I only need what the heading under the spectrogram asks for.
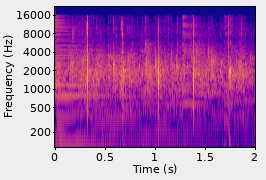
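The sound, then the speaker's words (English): At a Christmas Eve church service, an audience claps in a quiet, steady rhythm. Crisp, evenly spaced claps ride over a low sustained tone. “Let's give a round of applause for all those people that said yes to Jesus for the very first time.”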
